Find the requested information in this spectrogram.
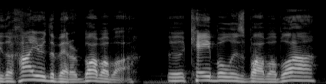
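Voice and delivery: normal talking voice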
